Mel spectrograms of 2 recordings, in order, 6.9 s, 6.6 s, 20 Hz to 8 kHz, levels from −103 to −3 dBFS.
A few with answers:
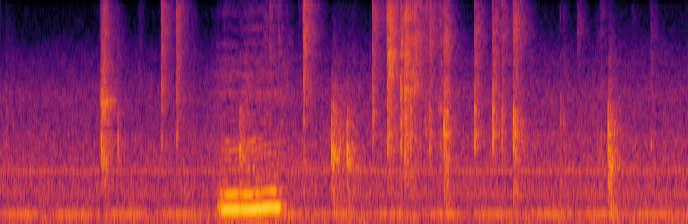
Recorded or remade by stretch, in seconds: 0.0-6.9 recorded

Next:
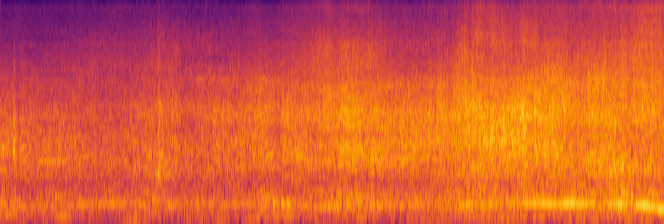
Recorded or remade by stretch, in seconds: 0.0-1.5 remade; 1.5-2.4 recorded; 2.4-3.5 remade; 3.5-6.6 recorded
